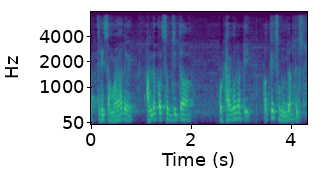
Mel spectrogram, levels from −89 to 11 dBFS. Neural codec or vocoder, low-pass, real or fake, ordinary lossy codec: codec, 44.1 kHz, 2.6 kbps, SNAC; 7.2 kHz; fake; none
